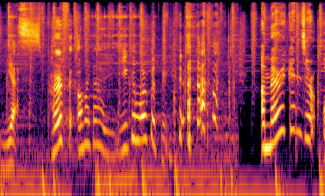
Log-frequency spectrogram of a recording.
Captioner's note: laughs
